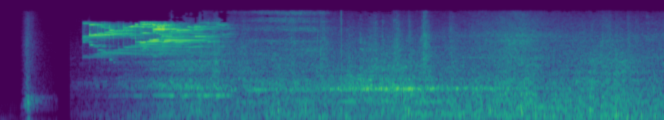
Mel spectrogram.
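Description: Train running on rails. A high squeal of the wheels sounds for the first second or so, then a steady rumble carries on.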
